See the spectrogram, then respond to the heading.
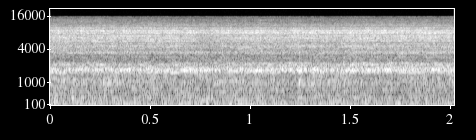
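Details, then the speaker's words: Hoshizaki nugget ice machine, powered off and inlet valve confirmed de-energized: steady, unbroken hiss of water still rushing in with the machine otherwise quiet; water inlet valve stuck open and still filling. "as we can tell here our water valve is still dumping water into the machine even though it has been powered off or even though it's been de-energized"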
